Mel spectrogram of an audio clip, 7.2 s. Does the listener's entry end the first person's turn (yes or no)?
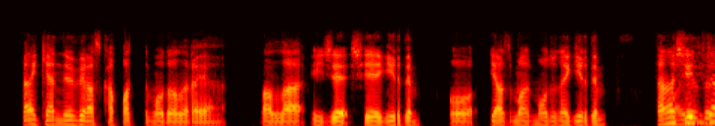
no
